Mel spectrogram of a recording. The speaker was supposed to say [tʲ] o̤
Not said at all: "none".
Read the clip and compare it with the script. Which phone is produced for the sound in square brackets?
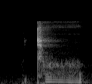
cʰ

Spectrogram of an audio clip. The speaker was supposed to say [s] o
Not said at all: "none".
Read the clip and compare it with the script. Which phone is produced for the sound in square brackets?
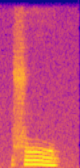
s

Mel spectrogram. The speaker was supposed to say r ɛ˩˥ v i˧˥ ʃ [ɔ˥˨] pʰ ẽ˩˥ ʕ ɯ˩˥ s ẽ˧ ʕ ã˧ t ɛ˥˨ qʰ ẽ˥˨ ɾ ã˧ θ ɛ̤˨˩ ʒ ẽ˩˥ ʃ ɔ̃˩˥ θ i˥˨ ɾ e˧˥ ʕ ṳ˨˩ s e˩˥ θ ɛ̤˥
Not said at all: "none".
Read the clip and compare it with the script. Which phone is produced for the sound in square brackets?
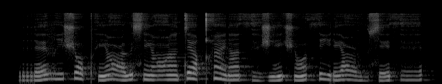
ɔ˥˨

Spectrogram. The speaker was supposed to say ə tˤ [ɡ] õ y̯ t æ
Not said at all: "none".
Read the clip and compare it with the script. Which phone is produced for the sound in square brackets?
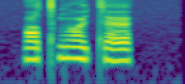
ɡ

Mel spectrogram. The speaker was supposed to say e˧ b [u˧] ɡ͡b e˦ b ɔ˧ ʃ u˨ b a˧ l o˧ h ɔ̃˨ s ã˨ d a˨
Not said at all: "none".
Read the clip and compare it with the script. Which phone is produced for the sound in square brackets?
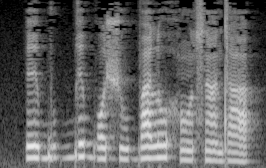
u˧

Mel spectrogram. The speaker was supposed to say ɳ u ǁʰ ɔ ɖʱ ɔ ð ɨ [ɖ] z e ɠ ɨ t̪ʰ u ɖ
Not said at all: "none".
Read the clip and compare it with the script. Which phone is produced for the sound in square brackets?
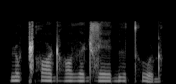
ɖ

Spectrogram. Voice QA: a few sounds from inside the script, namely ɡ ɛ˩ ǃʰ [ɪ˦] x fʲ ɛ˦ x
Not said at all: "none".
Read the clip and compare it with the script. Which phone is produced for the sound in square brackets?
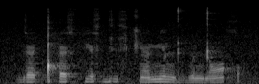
ɛ˦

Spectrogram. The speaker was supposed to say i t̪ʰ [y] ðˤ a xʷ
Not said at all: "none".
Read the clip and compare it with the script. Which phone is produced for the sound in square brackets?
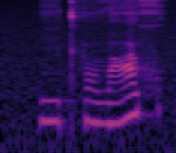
y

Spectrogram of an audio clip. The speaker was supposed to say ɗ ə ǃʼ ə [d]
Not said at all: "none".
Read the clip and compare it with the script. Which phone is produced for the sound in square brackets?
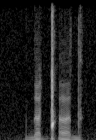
d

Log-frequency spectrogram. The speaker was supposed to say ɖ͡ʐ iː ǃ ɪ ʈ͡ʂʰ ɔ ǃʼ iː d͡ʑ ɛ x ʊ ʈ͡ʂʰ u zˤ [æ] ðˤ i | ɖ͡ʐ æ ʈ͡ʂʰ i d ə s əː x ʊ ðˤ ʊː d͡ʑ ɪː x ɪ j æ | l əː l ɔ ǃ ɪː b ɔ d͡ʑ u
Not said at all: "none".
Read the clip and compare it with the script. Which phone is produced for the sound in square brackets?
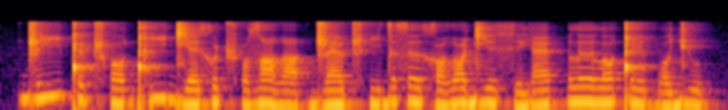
æ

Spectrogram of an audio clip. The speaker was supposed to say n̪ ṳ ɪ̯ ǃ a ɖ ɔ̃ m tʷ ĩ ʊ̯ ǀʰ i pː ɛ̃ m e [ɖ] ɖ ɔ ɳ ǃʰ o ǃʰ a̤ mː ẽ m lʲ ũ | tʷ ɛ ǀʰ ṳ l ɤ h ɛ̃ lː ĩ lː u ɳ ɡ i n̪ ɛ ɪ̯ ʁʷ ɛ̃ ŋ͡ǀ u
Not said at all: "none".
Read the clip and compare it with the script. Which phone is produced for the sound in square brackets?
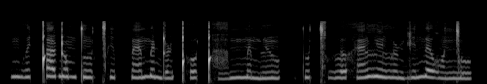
ɳ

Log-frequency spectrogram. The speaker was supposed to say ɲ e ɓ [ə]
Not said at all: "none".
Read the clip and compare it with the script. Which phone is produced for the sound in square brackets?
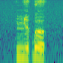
ə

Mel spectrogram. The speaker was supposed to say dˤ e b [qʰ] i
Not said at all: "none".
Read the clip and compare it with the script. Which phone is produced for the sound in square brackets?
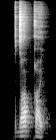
q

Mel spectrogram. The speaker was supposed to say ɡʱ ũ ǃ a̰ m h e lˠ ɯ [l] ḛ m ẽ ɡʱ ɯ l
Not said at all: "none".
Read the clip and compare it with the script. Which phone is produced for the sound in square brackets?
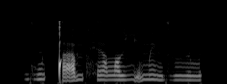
ʎ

